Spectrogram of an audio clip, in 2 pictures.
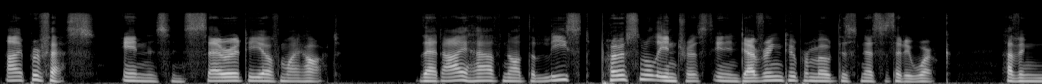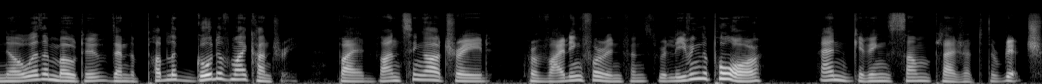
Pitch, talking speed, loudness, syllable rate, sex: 165 Hz, 145 wpm, -21 LUFS, 4.7 syllables/s, male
